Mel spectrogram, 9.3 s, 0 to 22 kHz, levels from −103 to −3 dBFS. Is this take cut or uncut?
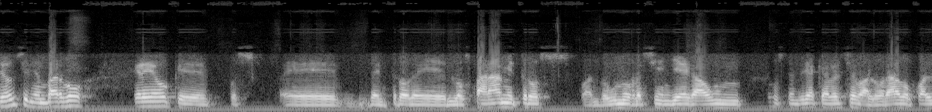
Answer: cut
